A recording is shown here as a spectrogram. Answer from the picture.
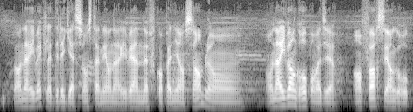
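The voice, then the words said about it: Slight Québécois French accent. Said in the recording (French): “t'as un accent ... j'ai un petit accent ... qui vient du Québec. J'ai un accent québécois un petit peu.”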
